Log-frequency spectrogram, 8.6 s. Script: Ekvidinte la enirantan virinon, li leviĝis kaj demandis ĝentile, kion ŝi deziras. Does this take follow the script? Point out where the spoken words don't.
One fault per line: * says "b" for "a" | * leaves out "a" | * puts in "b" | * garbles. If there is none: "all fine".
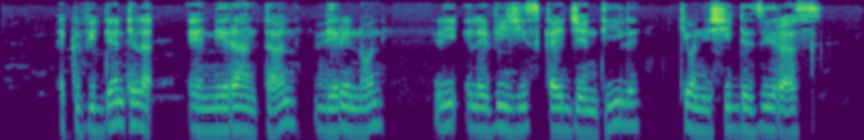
* leaves out "demandis"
